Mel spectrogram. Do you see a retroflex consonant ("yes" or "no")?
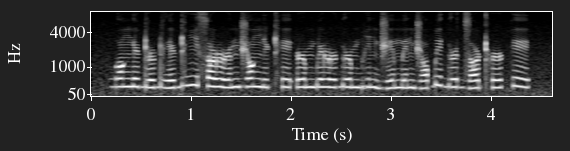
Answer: yes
